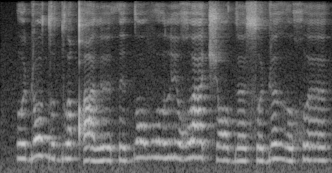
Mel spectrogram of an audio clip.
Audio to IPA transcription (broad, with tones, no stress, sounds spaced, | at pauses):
ʊ˨ ɖ ɔ˦ d ʊ˨ d u˨ qʼ a˨ l ø˨ θ ɪ˨ d̪ ɔ˦ v o˦ l y˦˨ ʁʷ a˦ t͡ʃ ɔ˨ d̪ œ˨ s ʊ˨ ɖ œ˦ ɣ ʊ˨ χʷ œ˦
